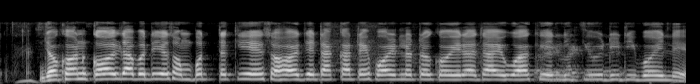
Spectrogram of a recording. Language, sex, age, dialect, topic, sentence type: Bengali, male, 41-45, Jharkhandi, banking, statement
